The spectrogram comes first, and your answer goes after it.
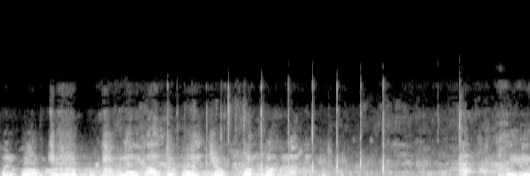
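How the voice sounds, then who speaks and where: The recording has audible room echo. Crowd noise fills the background. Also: man. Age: 50s. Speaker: Islamic preacher. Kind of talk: religious speech at a gathering. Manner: animated.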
